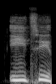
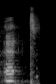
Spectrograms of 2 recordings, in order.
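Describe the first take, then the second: First: It is said as two separate letters. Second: It is said as one short word. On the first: "that's how you spell Et" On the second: "That's how you pronounce that those that word"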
